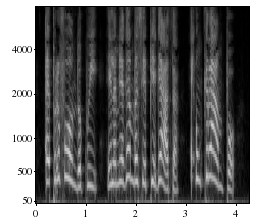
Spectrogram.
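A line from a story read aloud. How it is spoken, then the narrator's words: Panicked panting shout. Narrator (Italian): gridò, dimenandosi nell'acqua e ansimando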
